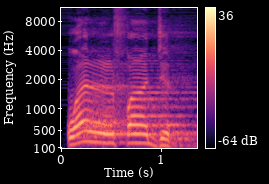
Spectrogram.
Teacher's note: huruf jim sukun yang mempunyai sifat qalqalah sugro karena mati di tengah-tengah kalimat. Kita pantulkan · Itu pada huruf fa, di sini ada fathah, maka ini namanya ra tafkhim, ra yang dibaca tafkhim atau tebal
